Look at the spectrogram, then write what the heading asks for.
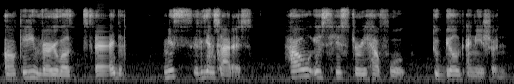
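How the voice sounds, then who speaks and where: A man's voice: fairly high pitch, lively intonation, slow pace, bright, forceful tone, low-quality recording. A young man moderating a student panel, asking brief, formal questions.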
